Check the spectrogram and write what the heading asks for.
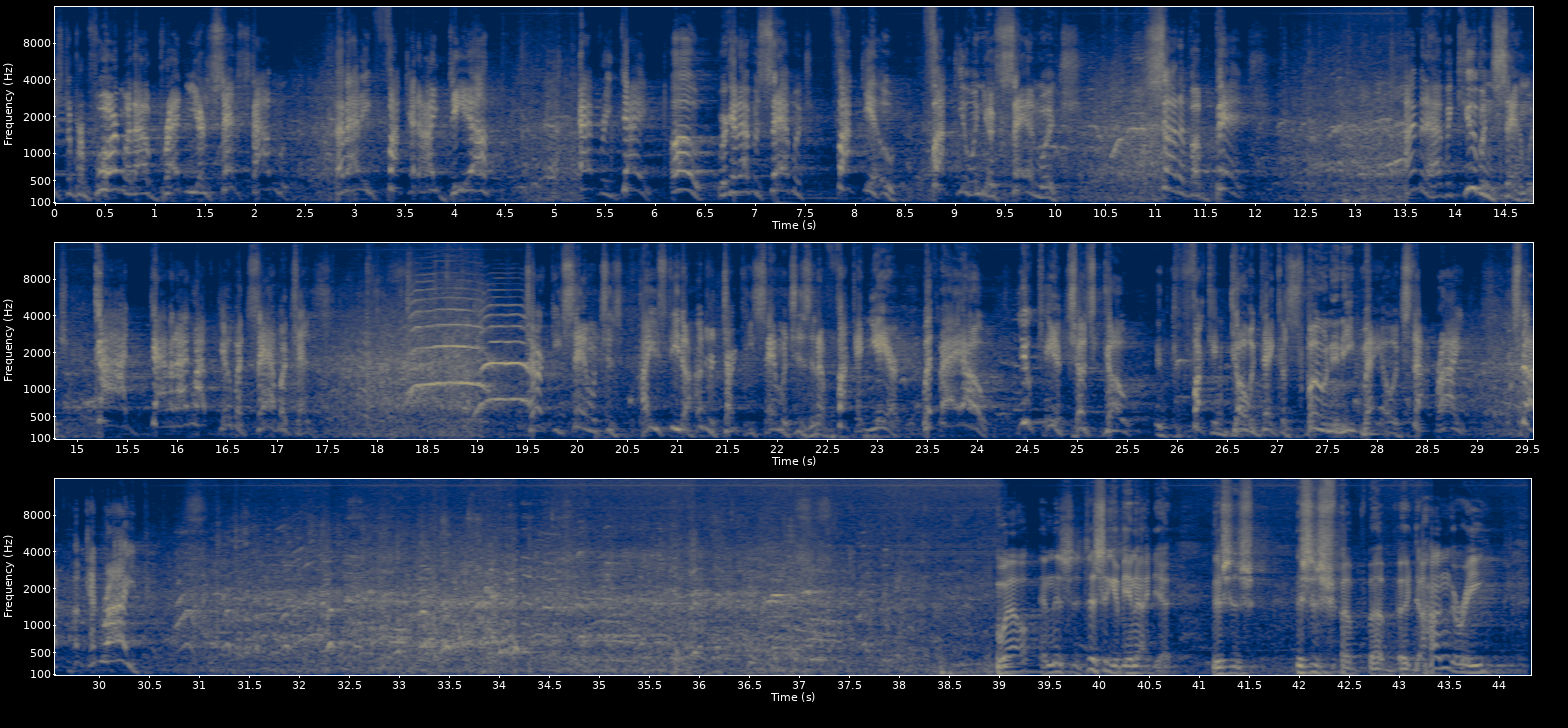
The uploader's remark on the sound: This week’s live rants come from the Horseshoe Casino in Tunica, Mississippi on October 14, 2016.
